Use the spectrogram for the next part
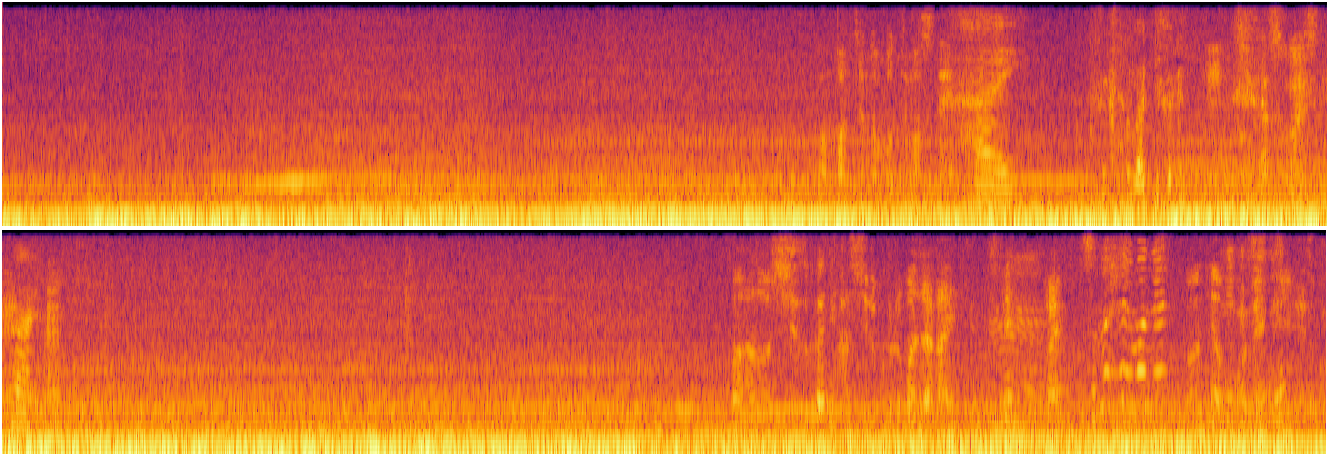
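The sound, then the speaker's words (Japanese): A Suzuki Jimny kei car's engine drones steadily throughout, a loud, constant low rumble as if heard from inside the cabin while climbing a winding uphill road in fog, with brief bursts of voice over it. “やっぱね、軽自動車だからエンジンがちょっとね、うるさいですね。”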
